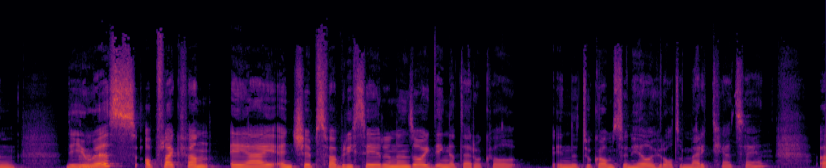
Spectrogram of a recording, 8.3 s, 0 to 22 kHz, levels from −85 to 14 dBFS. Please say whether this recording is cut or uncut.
uncut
